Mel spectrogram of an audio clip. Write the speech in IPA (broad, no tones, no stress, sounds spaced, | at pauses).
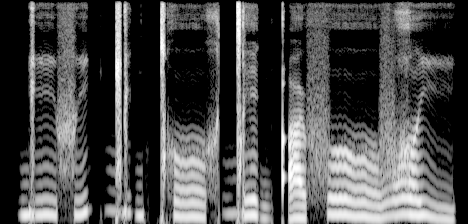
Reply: ɡ iː f i k ɡ͡ǁ i ɡ ǀʰ oː x ɡ͡ǀ e ɡ qʼ ə˞ f oː v ʁʷ i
